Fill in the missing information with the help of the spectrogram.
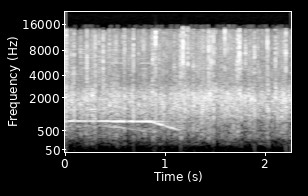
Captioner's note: speaking French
